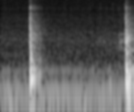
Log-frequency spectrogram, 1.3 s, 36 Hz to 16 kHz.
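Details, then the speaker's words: Miele W2839 built-in washing machine in service test mode; two crisp ticks about a second apart as the detergent drawer selector steps into position; normal detergent drawer selector ticking. "o tık tık tık tık gelen sesleri bana diyor ki işte vatandaş makinenin içinden tıkır tıkır tıkır tıkır sesler geliyor Normal mi bu Evet bunlar da non normal"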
